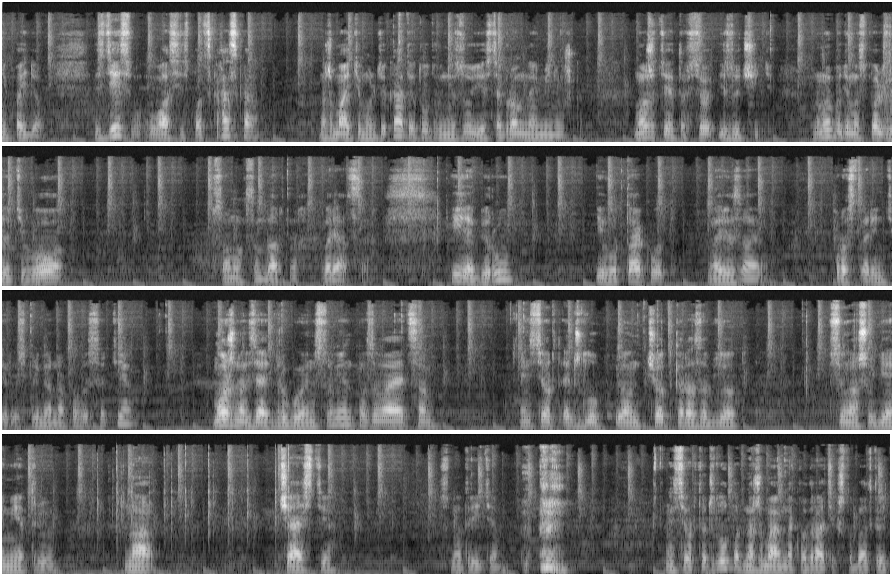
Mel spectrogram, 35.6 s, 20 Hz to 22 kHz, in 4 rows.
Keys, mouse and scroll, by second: 1.2 scroll, 2.1 right click, 2.1-3.5 scroll, 4.0 click, 4.3-6.2 scroll, 7.6 right click, 11.7 right click, 15.2 ctrl+click, 18.1 ctrl+click, 19.4 ctrl+click, 20.6 ctrl+click, 24.4-25.7 scroll, 25.8 alt+click, 26.2 space, 28.2 ctrl+z, 28.4 ctrl+z, 28.6 ctrl+z, 31.4 click, 34.5 click.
